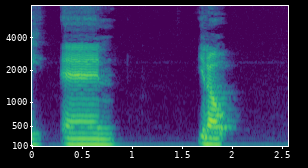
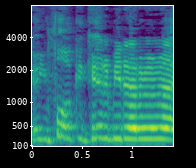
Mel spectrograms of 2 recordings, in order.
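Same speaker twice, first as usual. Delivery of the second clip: much higher pitched, exploding in a pretend rant; mock total anger; 12 semitones higher, 5 dB louder, faster than usual. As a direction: act out the angry blow-up he could have had. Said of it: "you could have reacted with total anger".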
